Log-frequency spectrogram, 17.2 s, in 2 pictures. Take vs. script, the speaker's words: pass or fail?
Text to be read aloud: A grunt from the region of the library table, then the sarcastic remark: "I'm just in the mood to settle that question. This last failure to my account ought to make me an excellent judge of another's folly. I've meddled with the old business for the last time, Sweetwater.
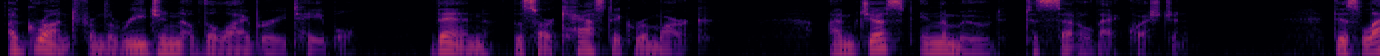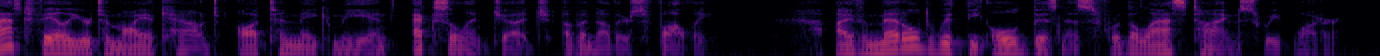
pass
